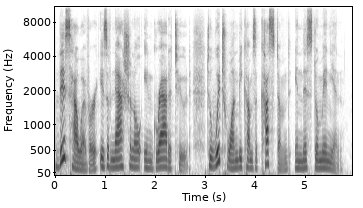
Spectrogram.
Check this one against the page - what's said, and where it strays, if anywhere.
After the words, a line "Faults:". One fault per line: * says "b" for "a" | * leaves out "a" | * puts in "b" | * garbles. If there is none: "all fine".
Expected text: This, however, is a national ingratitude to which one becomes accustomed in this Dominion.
This, however, is a national ingratitude to which one becomes accustomed in this Dominion.
Faults:
all fine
